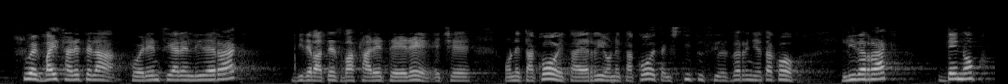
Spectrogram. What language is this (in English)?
Basque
